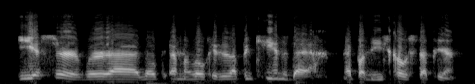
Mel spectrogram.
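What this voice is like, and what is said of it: Canadian East Coast accent. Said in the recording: “the accent gives it away too”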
